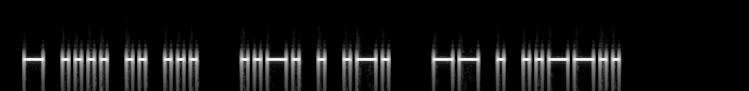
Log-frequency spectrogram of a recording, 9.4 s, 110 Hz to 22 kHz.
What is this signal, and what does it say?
Morse code, heard as a keyed tone, about 16 wpm, 700 Hz. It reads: THIS FER ME?
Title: Sentences from Top 200 Words and Abbreviations 15wpm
